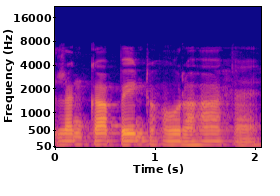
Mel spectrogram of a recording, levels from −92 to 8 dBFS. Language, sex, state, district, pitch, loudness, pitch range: Hindi, male, Uttarakhand, Tehri Garhwal, 100 Hz, -21 LUFS, 100-105 Hz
